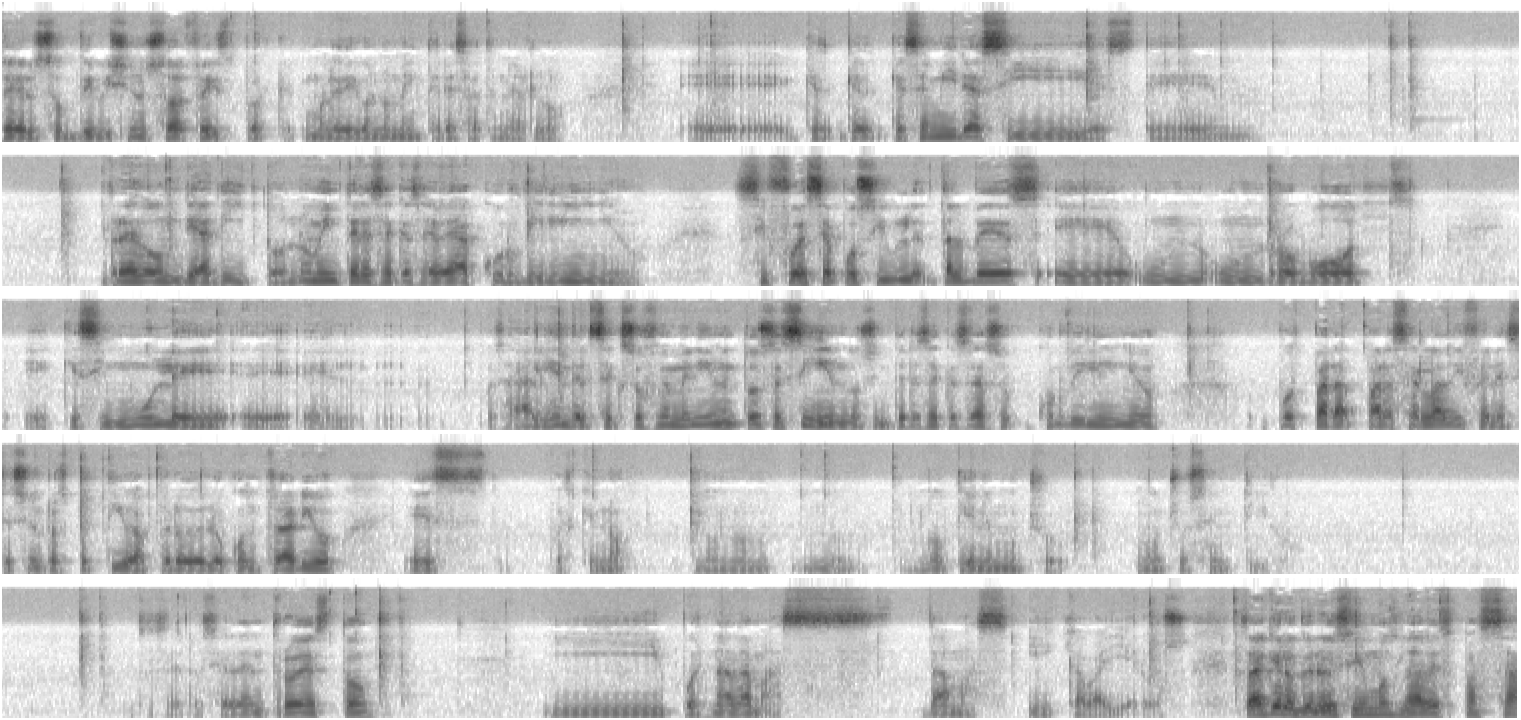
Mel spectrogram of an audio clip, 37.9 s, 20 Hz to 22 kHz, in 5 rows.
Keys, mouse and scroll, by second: 1.2 click, 2.2-2.7 scroll down 2, 2.7 scroll down 1, 3.2-4.9 shift+drag, 4.9 middle click, 5.4 shift+middle click, 6.9 Tab, 8.1 shift+middle click, 8.6 shift+middle click, 9.7 click, 11.4 shift+click, 12.3 middle click, 13.2-13.9 scroll up 1, 14.2 shift+middle click, 15.9 shift+right click, 17.5-18.6 drag, 20.0 shift+click, 21.1 e, 21.9-23.1 drag, 23.3 shift+click, 23.7 shift+middle click, 25.6 right click, 28.1 i, 28.6 click, 30.7 e, 32.0 click, 32.2 Tab, 32.9-34.1 drag, 34.3-34.7 scroll down 2, 34.7 middle click, 35.6-35.9 scroll up 2, 35.9 shift+middle click, 36.7 shift+click, 37.2 shift+middle click.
